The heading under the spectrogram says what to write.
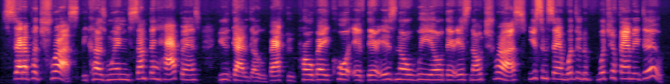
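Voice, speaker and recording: Speaking at a moderate pace with hardly a pause, this sixty-something grief coach and author delivers a motivational talk in a fairly high, fairly bright voice. She comes across as preachy, returning again and again to "you see what I'm saying" to make sure listeners are with her.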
